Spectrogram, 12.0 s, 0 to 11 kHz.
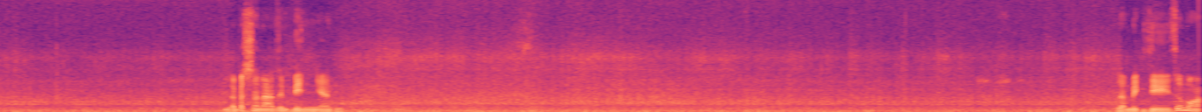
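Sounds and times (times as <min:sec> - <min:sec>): motorcycle riding: 0:00.0 - 0:12.0
road noise: 0:00.0 - 0:12.0
wind rushing on microphone: 0:00.0 - 0:12.0.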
